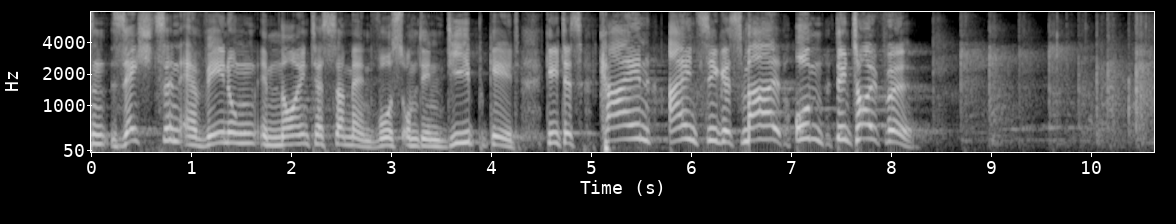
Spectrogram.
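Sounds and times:
speech: 0.0s - 8.3s
audience clapping: 8.3s - 10.6s.

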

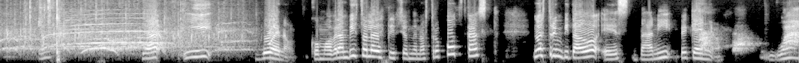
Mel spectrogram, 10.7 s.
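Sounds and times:
applause: 0.0s - 3.7s
speech: 1.9s - 10.6s.

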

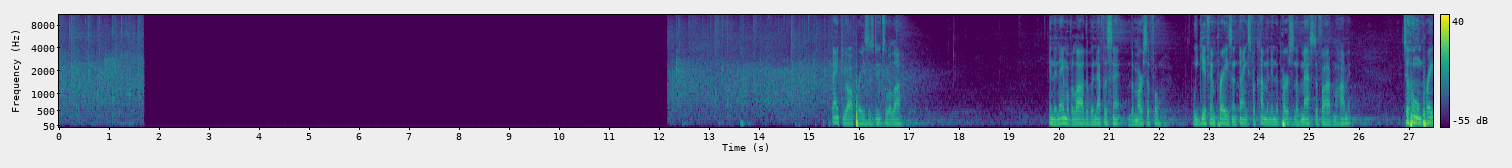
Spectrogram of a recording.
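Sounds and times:
audience applause: 0.0s - 1.7s, 12.2s - 17.2s
speech: 15.4s - 17.0s, 19.8s - 26.0s, 26.9s - 27.4s.

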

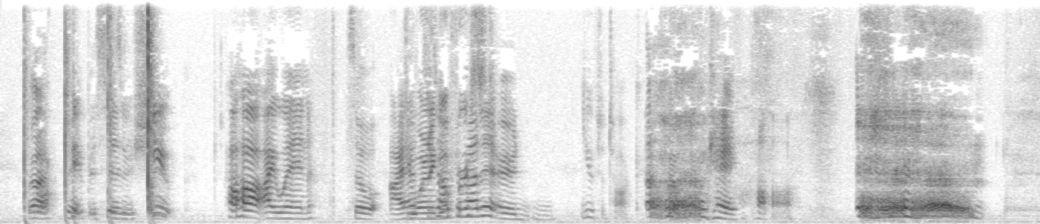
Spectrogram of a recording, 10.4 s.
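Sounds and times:
speech: 0.3s - 9.9s
person clearing throat: 6.5s - 7.2s, 8.6s - 9.9s.

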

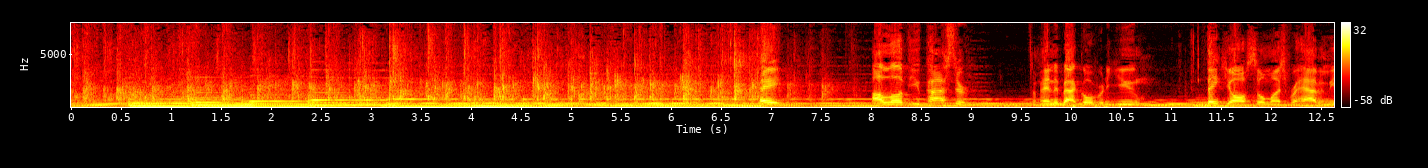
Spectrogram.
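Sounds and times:
audience clapping hands: 0.0s - 8.8s
speech: 8.0s - 12.6s.

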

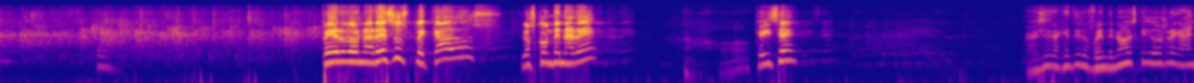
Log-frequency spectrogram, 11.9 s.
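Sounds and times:
audience applauding: 0.0s - 4.0s
speech: 1.0s - 1.3s, 3.2s - 6.1s, 7.6s - 8.1s, 10.3s - 11.9s.

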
